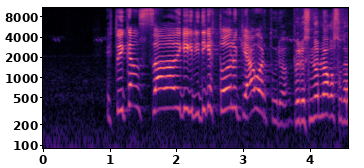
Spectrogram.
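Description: A young woman speaks with irritation close by.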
